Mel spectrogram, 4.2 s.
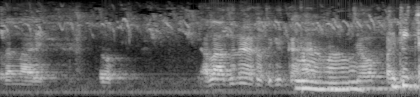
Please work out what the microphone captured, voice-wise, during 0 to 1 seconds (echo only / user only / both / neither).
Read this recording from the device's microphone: echo only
